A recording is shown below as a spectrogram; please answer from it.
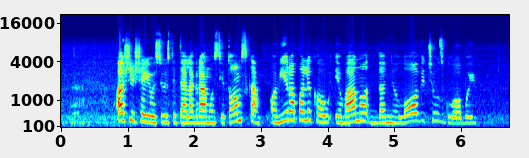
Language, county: Lithuanian, Kaunas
